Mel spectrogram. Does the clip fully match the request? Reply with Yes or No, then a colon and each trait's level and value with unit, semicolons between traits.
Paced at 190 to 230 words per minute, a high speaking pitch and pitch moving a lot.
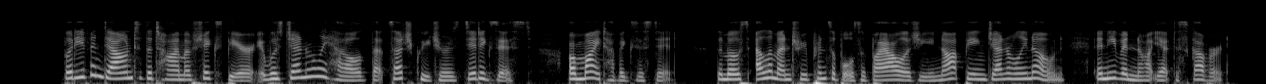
No: average, 170 wpm; high, 235 Hz; wide, 5.7 semitones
